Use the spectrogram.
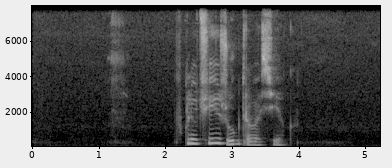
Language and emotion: Russian, sad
